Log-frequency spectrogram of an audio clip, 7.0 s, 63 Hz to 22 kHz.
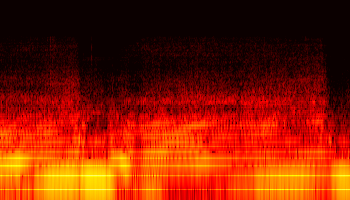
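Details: Audi A4 2.8 12V with an exhaust leak right after the flex pipe and before the cat, leaving one bank open: a rough, tractor-like chuff follows the revs, worst at start-up and under acceleration.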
